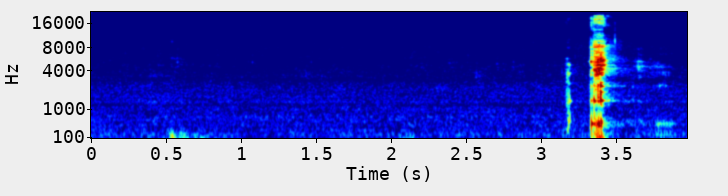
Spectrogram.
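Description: A soft low gulp, then a short catch and a loud throaty burp; ordinary belching after a meal.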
